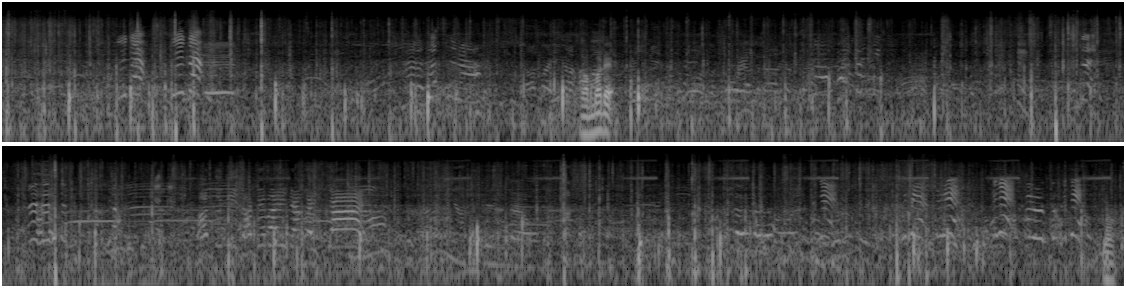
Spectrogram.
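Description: Shouting and calling voices at a youth soccer game, including a cheer of "ganbare" ("come on!") about six seconds in, over running footsteps on a dirt pitch and scattered sharp knocks of the ball being kicked.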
